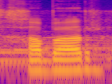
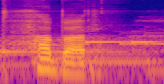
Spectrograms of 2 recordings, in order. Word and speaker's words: Xabar: Now, even I struggle between those because it’s subtle, but yeah imagine HHHH but it’s corrupted so it goes XXXXX. Words with XXX is Xabar and NOT habar.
